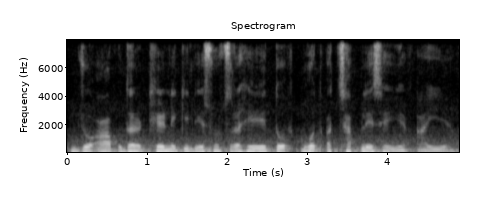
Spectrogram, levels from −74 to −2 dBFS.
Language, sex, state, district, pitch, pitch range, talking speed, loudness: Hindi, male, Bihar, Kishanganj, 135 Hz, 130-145 Hz, 195 wpm, -20 LUFS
